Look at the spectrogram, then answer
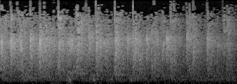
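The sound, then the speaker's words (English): An audience gives the Lord a round of applause as a pastor comes forward. Many hands clap together in a dense, crackling wash of sound that stays fairly even for several seconds, with no voices standing out. “Give the Lord a wonderful round of applause as Pastor Alice comes”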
